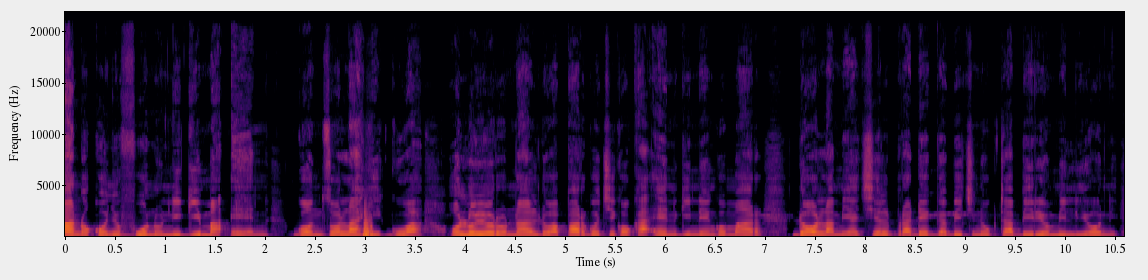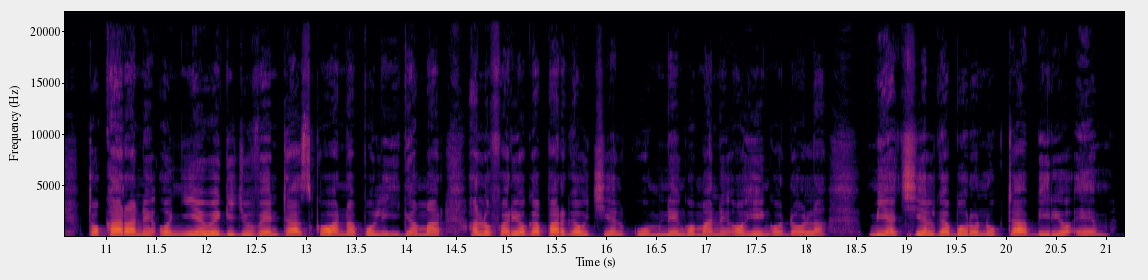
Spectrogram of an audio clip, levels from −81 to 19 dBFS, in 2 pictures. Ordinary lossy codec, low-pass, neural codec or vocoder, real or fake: none; none; none; real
